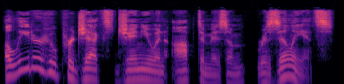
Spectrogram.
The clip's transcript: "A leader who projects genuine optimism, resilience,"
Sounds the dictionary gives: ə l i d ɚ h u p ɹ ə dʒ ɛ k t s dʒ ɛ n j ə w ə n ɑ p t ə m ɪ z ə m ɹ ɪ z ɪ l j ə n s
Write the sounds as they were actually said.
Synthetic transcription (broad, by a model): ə l i d ɚ h u p ɹ ə dʒ ɛ k t s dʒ ɛ n j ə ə n ɑ p t ə m ɪ z ə m ɹ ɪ z ɪ l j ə n s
